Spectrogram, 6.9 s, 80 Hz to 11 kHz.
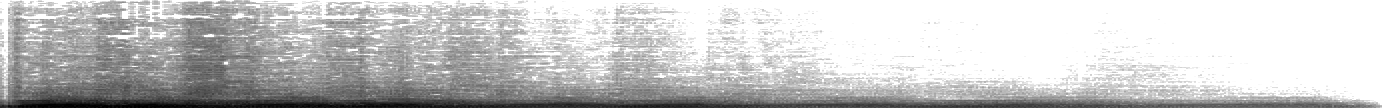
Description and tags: femhellovocodedel33Dslowerflange96
Sound from phone sample pack vocoded with Analogx usingufomono A4 as the carrier. Delay added with Cool Edit. 3D Echo chamber effect added then stretched more and flanger added.
3d, delay, female, flanger, processed, stretched, vocoder, voice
